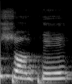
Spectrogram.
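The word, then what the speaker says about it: chantent: Vous chantez, you are singing. Il, elle chante. ENT not pronounced.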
